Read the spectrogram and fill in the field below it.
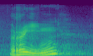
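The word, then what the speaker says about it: Rhun: Reen. Ap. Yorwerth. That's good. Now, while we're at it, how do you pronounce the first word?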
